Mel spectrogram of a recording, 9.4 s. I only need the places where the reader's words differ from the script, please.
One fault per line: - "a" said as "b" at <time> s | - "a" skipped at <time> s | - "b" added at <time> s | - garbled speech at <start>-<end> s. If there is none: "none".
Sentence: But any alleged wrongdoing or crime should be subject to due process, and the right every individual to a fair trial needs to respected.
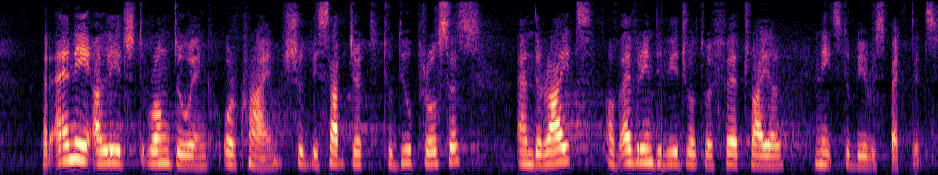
- "of" added at 6.1 s
- "be" added at 8.5 s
